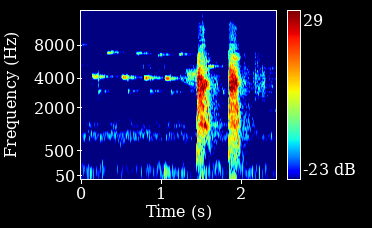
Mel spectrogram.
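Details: Kimba, a 27-day-old White German Shepherd puppy, gives two sharp, high-pitched yelping barks about half a second apart, following a faint steady tonal hum in the background.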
